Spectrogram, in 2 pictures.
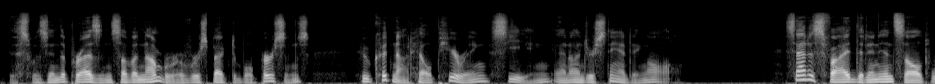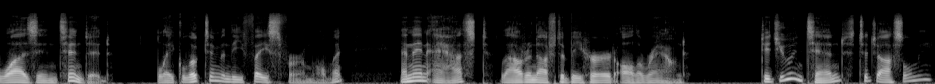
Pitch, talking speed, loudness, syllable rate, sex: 110 Hz, 160 wpm, -21 LUFS, 4.9 syllables/s, male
